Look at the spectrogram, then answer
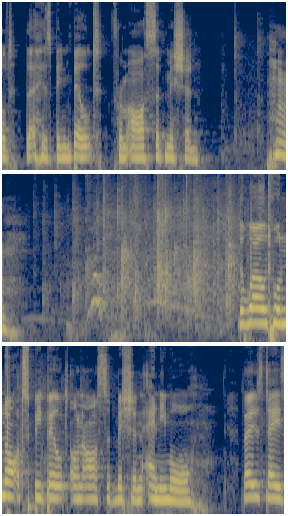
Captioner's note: applause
